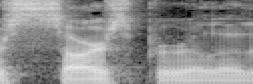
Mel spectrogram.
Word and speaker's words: sarsaparilla: Sioux City sarsaparilla. Right. Or sarsaparilla. There's an R there and I never pronounce it, but whatever.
